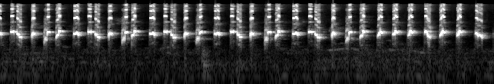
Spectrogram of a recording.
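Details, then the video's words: Sooty-headed bulbul singing a long, persistent song used to bait other bulbuls into singing back: continuous evenly spaced chirps with bright overtones, each a quick rising-falling twist, over a quiet background. "KICAU SUARA trucukan gacor TARUNG ROPEL PANJANG ampuh MENJADIKAN burung trucuk gacor NYAUT SEKETIKA"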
